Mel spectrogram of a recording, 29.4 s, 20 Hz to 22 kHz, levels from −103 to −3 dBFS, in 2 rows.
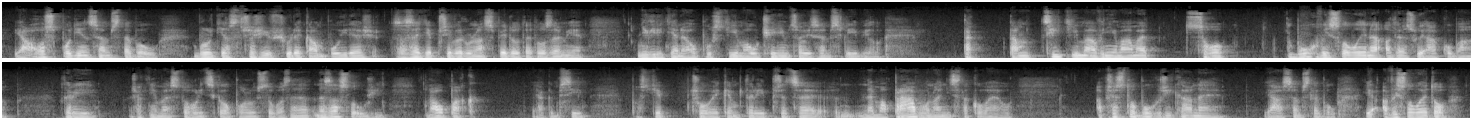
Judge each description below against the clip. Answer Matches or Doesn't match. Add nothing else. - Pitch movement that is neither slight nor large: Matches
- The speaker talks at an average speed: Matches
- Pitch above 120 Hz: Doesn't match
